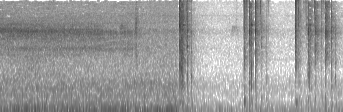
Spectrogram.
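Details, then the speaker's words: Jeep XJ starter jumpered on the bench with a jumper cable after reassembling the solenoid: a few sharp clicks in short bursts with no motor spin, still failing to engage. Mud jamming the lever suspected. "Still the same shit."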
